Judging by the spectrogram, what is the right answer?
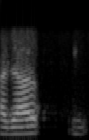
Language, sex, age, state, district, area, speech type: Sindhi, male, 18-30, Rajasthan, Ajmer, rural, conversation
